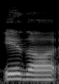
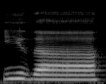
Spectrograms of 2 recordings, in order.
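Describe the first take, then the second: First: एज़ा with a loose open ए instead of a sharp ई; wrong pronunciation. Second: ईज़ा with a crisp hamza and a clear ई; correct sharp version. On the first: Teacher shows students the mistaken एज़ा to avoid. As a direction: say एज़ा sloppily, opening on ए. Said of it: "ऐसा नहीं पढ़ना". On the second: Teacher gives the correct ईज़ा after the wrong one. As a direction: snap the ई of ईज़ा cleanly from the throat. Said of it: "इसको sharp रखना है". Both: Shown as a demonstration.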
